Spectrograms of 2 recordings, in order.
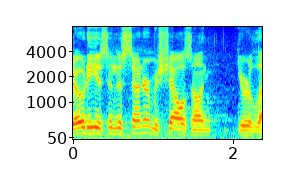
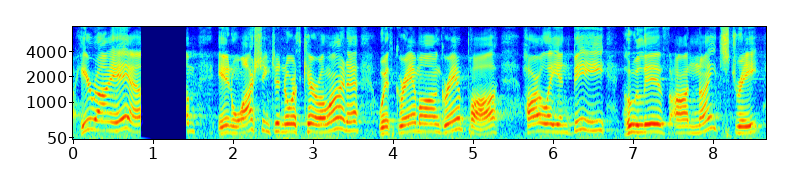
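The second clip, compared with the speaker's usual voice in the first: chirpy grandson; 6 semitones higher than usual. Retold or imitated. Grandson posting about visiting grandparents, chirpy. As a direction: read the post like a proud kid. Grandson's Facebook post voiced.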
